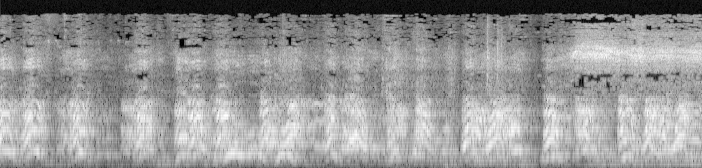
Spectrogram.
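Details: A female Kangal dog of the Hanlı line gives a rapid run of short, whiny, arching yelps, several per second, rising and falling in pitch with brief pauses between bursts.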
